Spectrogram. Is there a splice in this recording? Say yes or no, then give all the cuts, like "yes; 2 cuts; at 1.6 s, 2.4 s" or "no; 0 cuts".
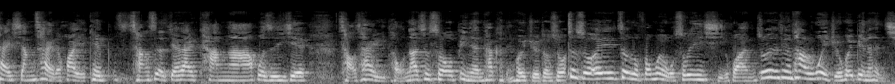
yes; 1 cut; at 5.7 s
